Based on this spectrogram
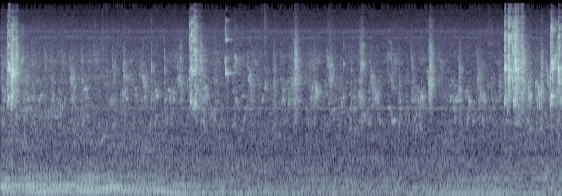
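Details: Lovebird chirping: a run of sharp, high, scratchy chirps of varied loudness, loud harsh bursts near the start, middle and end, and a low rumbling hum in the first few seconds.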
